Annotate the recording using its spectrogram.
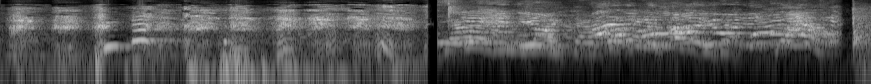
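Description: A person laughing and snickering, then, after an abrupt change about two seconds in, voices talking.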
